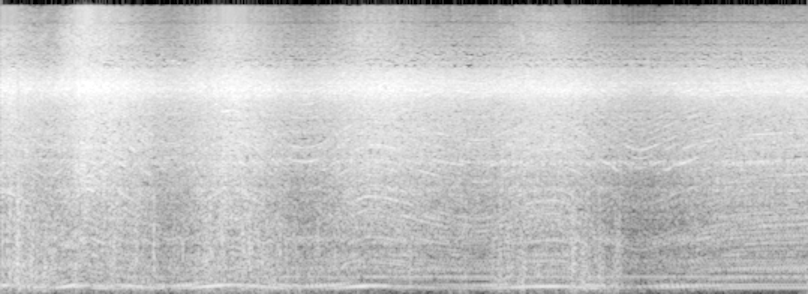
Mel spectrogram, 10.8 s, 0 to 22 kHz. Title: Subaru engine ticking noise at 2000/3000 rpm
